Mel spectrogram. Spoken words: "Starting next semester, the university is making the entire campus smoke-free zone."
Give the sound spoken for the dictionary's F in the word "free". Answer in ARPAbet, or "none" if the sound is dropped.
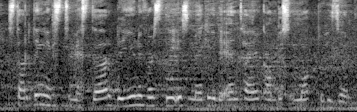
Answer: P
